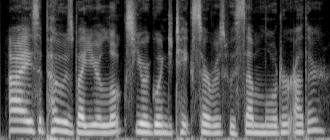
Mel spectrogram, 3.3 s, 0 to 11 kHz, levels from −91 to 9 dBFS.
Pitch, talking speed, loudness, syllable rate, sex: 195 Hz, 290 wpm, -15 LUFS, 7.1 syllables/s, female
